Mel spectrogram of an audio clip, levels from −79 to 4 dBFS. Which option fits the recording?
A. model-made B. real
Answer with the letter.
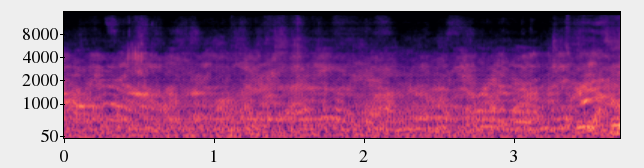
A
